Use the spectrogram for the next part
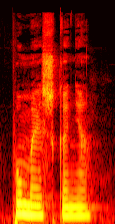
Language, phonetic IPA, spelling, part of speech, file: Ukrainian, [pɔˈmɛʃkɐnʲːɐ], помешкання, noun, Uk-помешкання.ogg
- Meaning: dwelling, habitation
